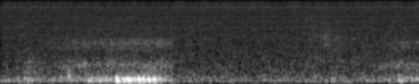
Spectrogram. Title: My cat snoring.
